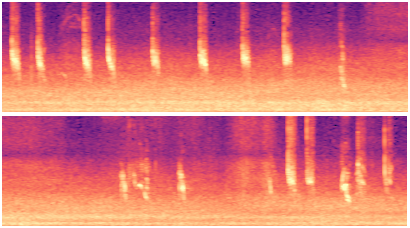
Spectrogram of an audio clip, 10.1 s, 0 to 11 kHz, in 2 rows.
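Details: Eurasian tree sparrows taking a rest after feeding, 26 January 2020: sharp chirps repeated about twice a second, a pause, then a denser burst of overlapping chirps, with a steady rushing background.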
